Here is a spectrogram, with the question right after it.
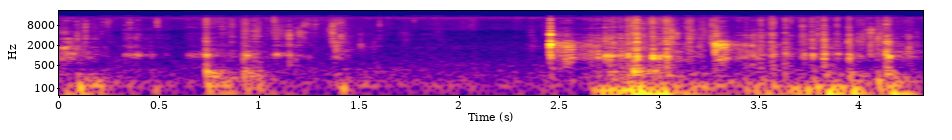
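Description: A solid, dry green soap bar is shaved and carved with a snap-off utility knife blade, and sticks of soap break off. Quiet, irregular scraping and crisp crunching fill the clip, with a sharp snap near the middle followed by denser, brighter crumbling.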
